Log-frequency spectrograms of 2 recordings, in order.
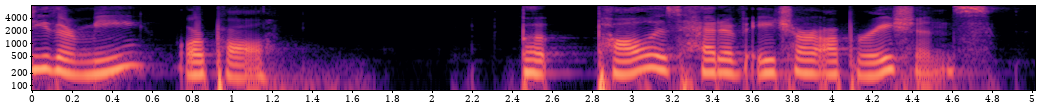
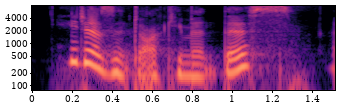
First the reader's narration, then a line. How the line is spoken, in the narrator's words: Esser scoffed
